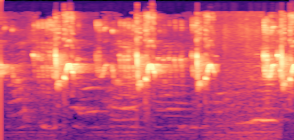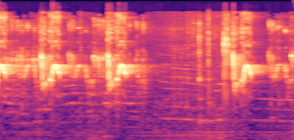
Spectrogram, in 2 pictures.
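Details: Fighting song of a bar-winged prinia, used to stir a rival into combat: shrill, buzzy high phrases repeated roughly twice a second over a faint, murmuring background.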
